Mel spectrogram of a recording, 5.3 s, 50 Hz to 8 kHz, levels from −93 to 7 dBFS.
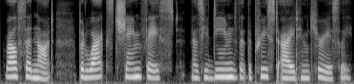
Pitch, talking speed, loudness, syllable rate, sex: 215 Hz, 170 wpm, -18 LUFS, 4.8 syllables/s, female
